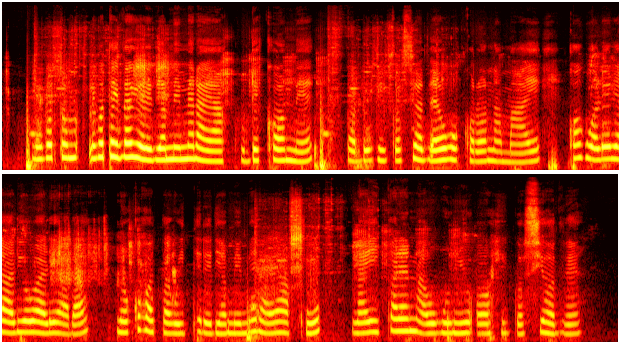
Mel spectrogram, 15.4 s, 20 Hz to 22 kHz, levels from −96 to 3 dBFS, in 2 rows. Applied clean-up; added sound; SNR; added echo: neural mask model RNNoise.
